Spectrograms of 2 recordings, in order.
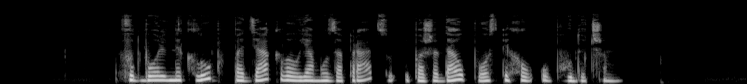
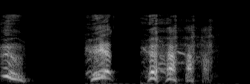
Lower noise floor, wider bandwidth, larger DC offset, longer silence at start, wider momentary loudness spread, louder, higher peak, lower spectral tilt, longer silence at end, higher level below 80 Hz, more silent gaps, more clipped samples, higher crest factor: first, -77 dBFS vs -45 dBFS; about the same, 10.5 kHz vs 11 kHz; neither; first, 1.25 s vs 0 s; second, 10 LU vs 19 LU; first, -19 LUFS vs -24 LUFS; first, -2 dBFS vs -6 dBFS; first, -7 dB/octave vs -3.5 dB/octave; first, 1.25 s vs 0.4 s; first, -64 dBFS vs -70 dBFS; second, none vs 0.42-0.84 s, 1.36-1.40 s; neither; about the same, 18 dB vs 20 dB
